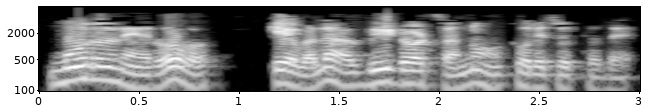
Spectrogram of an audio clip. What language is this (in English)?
Kannada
